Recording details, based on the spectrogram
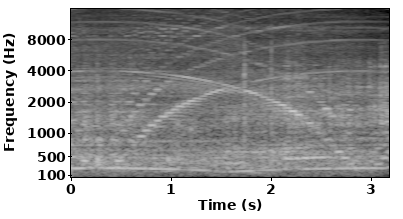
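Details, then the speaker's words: Celeritas fast 3D printer concept, CroXY carbon fiber tubes, after swapping IGUS drylin bushings for cheap LM8UU linear bearings; stepper motors sing rising and falling tones as the head sweeps, with a buzzy rattle from the bearings. "I mean it's way more precise but it's a lot more [Music] vibration hear that vibration that's in the barings"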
